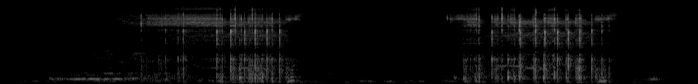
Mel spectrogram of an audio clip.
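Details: A person snoring: two loud, rattling, fluttering snores on breathing in, with quiet breaths out between them; typical snoring.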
